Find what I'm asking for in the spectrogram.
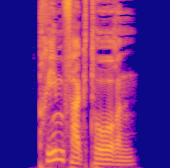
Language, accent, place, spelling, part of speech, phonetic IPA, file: German, Germany, Berlin, Primfaktoren, noun, [ˈpʁiːmfakˌtoːʁən], De-Primfaktoren.ogg
- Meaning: plural of Primfaktor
